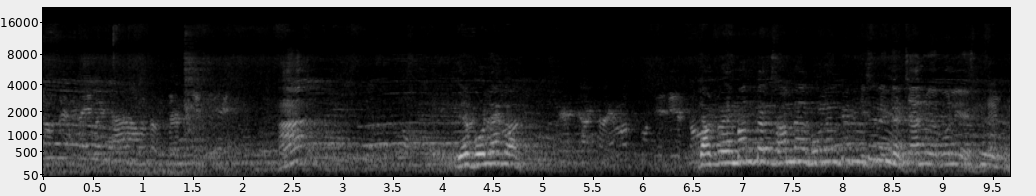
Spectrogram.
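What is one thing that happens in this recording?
A middle-aged man speaks close by, into a phone.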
